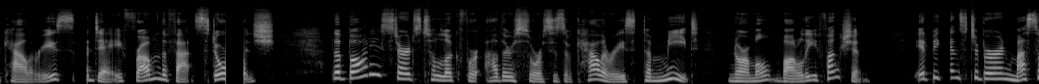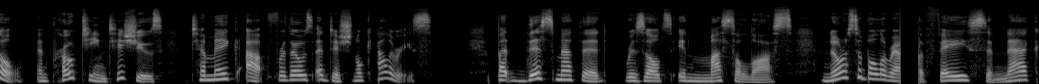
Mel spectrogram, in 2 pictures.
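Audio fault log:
0.77–0.88, 2.25–2.46, 6.40–6.45, 9.43–9.52, 14.10–14.18 and 19.39–19.59 s, corrupt frame muted: the speech drops abruptly into silence, e.g. before "day from the fat", between "other sources of calories" and "meet normal bodily function", and after "up for those additional". Damaged compressed frames were rejected and replaced with silence. Gaps of 50 to 210 ms suggest two to eight frames each. Timing holds.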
